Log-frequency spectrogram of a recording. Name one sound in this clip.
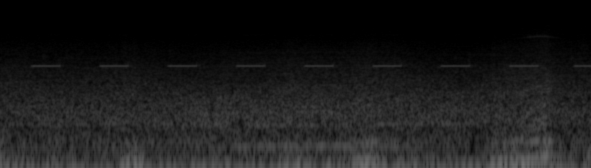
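A truck engine rumbles low and steadily.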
